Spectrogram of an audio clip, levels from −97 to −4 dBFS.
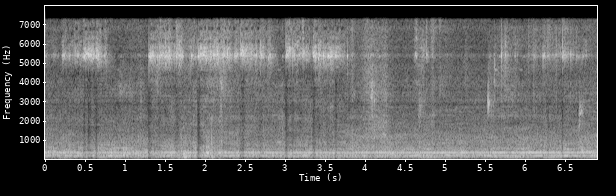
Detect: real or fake fake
